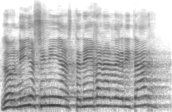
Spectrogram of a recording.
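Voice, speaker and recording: A man's voice: very high-pitched, fairly even intonation, a little fast, a bit bright. A man on stage at a children's concert, playfully coaxing the crowd with questions and jokes. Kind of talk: live concert banter to a crowd of kids. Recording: echoey live stage with music.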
